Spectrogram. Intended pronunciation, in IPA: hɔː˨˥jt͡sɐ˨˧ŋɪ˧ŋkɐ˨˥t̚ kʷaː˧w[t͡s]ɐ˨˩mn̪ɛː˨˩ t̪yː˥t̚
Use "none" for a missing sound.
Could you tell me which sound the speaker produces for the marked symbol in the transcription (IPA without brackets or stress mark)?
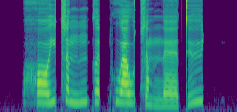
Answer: t͡s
